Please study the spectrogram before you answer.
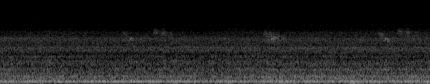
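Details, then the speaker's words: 1998 Whirlpool 10,000 BTU window air conditioner, compressor kicking in on high fan, drawing 8 amps at startup and 9.44 amps running: the start is barely audible, followed by a steady, even low hum with no knocks or rattles. The compressor runs healthy. "So you didn't really hear it start up"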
